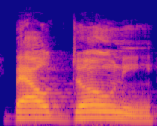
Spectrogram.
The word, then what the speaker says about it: Baldoni: Baldoni.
